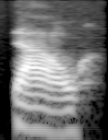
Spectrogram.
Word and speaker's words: Tao: the wisdom of the Dao so and the Dao is spelled t a o and it's pronounced Dao like d-o-w so there's a couple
